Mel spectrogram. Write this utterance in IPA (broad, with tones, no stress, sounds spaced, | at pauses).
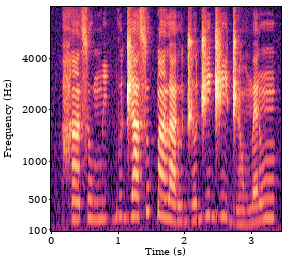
h ã˧ s u˨ m i˨ ɡ͡b u˧ d͡ʒ a˧ s u˦ k͡p ã˧ l a˨ ɾ u˨ d͡ʒ o˨˦ d͡ʒ i˦ d͡ʒ i˦˨ d͡ʒ ɔ̃˨ m ɛ˨˦ ɾ ũ˦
